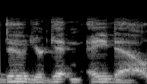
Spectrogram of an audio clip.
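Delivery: put-on old TV ad pitchman delivery. Quoting an old computer commercial line: imitating the Dell commercial guy. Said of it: "like a computer".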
